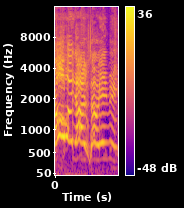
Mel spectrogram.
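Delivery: high, loud frightened plea; panicked cry. Acted. Cub pleading with the lion not to eat him, panicked.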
